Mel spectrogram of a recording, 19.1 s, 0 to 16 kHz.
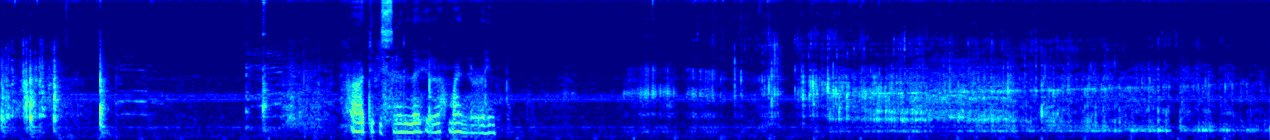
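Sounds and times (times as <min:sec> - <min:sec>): liquid trickling into bottle: 0:09.6 - 0:19.0.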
